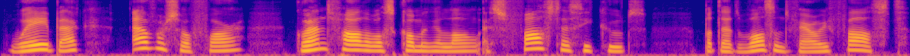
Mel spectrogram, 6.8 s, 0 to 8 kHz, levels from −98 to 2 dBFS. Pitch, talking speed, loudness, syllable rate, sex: 215 Hz, 165 wpm, -19 LUFS, 4.3 syllables/s, female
